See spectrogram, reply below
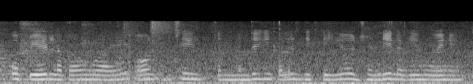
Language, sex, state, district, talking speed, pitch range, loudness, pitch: Hindi, female, Bihar, Gopalganj, 225 wpm, 220-245 Hz, -16 LUFS, 225 Hz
